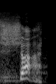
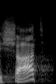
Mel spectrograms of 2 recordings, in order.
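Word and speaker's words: sha'at: And the word appointed is Shat. He appointed. Say Shat.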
